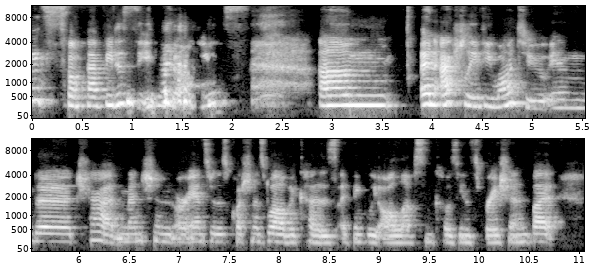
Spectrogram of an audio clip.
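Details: Adult woman speaking; normal voice.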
